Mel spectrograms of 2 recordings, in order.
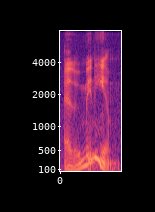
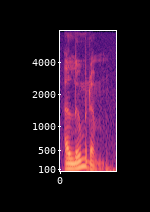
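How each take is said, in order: First: It is said the British way. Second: It is said the American way.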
